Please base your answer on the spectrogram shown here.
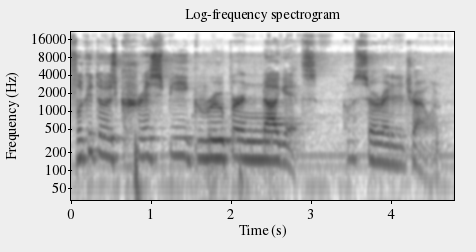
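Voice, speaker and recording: A young man chatting in a home kitchen, talking up the food with easy enthusiasm. His voice sits a little high, with a faint hiss of room noise underneath. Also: unhurried, fairly bright tone. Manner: upbeat, enthusiastic. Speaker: host. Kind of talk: casual cooking vlog chat.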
